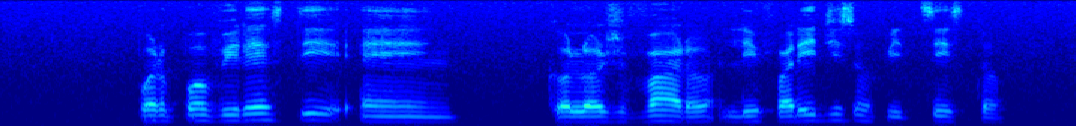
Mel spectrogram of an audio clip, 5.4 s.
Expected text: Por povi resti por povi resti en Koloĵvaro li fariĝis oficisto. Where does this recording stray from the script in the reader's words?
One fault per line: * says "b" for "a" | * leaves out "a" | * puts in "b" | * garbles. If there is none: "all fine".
* leaves out "por povi resti"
